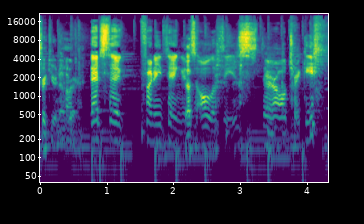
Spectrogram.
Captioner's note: chuckles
